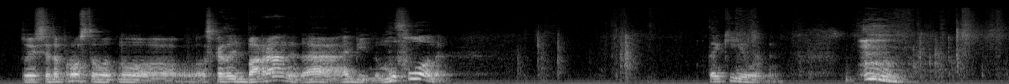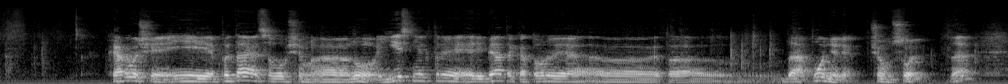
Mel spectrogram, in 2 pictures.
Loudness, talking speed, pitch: -19 LUFS, 90 wpm, 140 Hz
